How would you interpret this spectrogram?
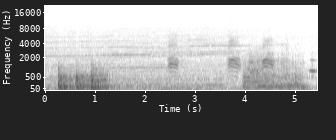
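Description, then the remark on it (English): An old front door creaks open in a few squeaky, wavering groans of rising and falling pitch, after a short burst of heavy thuds at the start. No one speaks. “That creaking old sound reminded me of the O'Reilly's estate. The door opened”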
